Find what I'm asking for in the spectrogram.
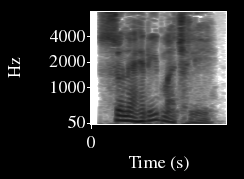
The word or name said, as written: मछली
